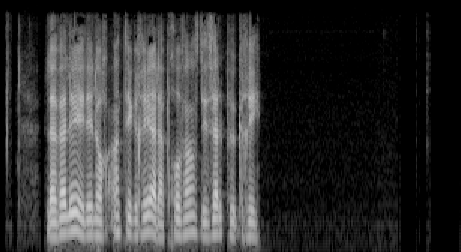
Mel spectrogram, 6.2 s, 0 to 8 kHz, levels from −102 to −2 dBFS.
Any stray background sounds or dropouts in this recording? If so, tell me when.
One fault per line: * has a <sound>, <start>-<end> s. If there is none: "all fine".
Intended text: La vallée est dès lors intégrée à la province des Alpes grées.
all fine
